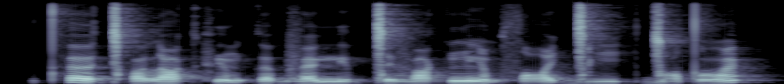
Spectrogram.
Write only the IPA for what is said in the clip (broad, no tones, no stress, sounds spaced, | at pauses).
t̪ʰ ɜ ǀʰ ɒ l ɑ k fʲ ɔ̃ b k ɜ b v æ mʲ ə b ǀ ɪ v ɑ k n̪ ĩ b sˤ iː ɡ͡ǀ iː k ɡ͡ǀ u tˤ æ̃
